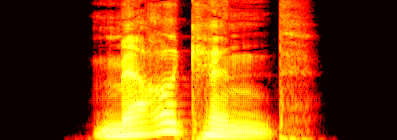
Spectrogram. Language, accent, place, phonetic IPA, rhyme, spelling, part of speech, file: German, Germany, Berlin, [ˈmɛʁkn̩t], -ɛʁkn̩t, merkend, verb, De-merkend.ogg
- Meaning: present participle of merken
